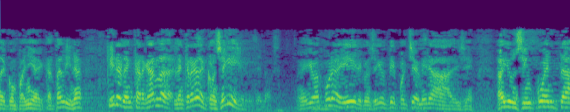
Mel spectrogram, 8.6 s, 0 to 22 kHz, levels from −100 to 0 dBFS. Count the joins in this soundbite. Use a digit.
1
